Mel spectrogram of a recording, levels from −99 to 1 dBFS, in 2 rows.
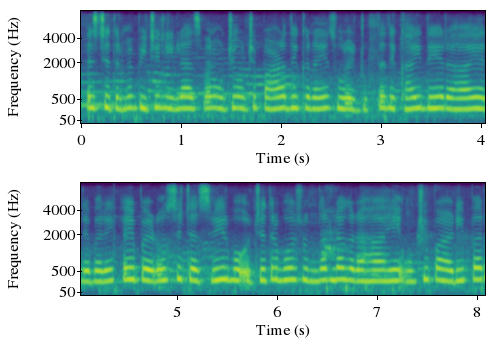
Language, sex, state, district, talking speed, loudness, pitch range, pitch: Hindi, female, Chhattisgarh, Bastar, 230 wpm, -15 LUFS, 275-290 Hz, 285 Hz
